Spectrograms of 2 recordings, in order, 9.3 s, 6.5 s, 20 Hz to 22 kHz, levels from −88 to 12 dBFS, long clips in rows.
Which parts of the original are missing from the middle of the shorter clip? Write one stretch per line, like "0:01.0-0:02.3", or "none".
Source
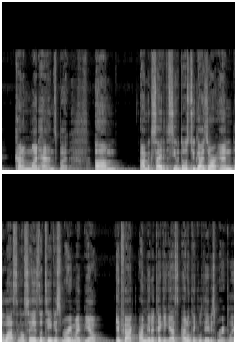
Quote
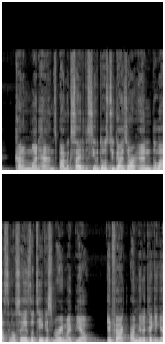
0:01.1-0:02.7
